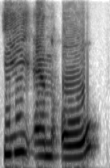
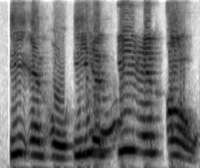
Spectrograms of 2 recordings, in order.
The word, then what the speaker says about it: Eno: It's Eno. Eno. Okay. Yeah, Eno Williams. Eno Williams, like Brian Eno. Yeah. Eno. Exactly. Yeah. Exactly. Eno Williams.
